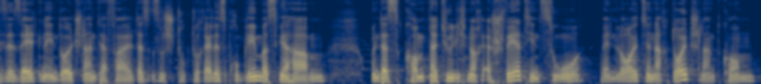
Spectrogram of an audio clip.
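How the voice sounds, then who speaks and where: Male language teacher on a panel, mid-pitched, thoughtful and explanatory. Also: a little mellow. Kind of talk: panel discussion.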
